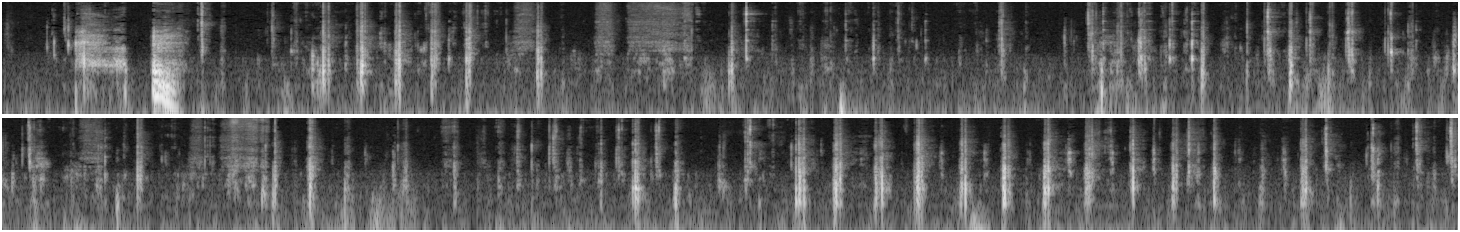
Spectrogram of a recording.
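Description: Close-up eating sounds: a person chewing mouthfuls of egg fried rice with wet lip smacks, and wooden chopsticks clicking against a ceramic bowl. About a second and a half in there is a loud short vocal sound that falls in pitch, just after a drink.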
